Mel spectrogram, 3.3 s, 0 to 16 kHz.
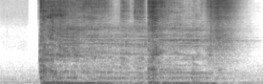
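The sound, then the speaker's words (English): A deep, rumbling growl from Ivan, a beast with 4-inch fangs, bursts in abruptly and rolls on for nearly three seconds, loud and gravelly with a brief surge midway before it cuts off into silence. “He growled and salivated at the thought of tasting the man's flesh.”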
